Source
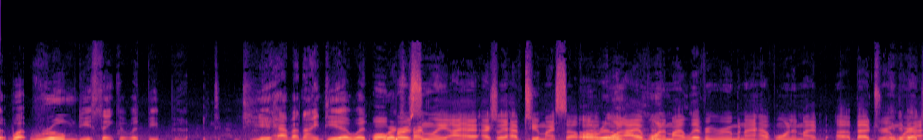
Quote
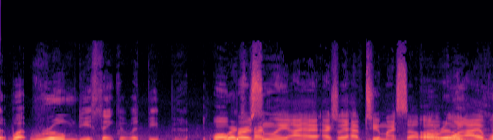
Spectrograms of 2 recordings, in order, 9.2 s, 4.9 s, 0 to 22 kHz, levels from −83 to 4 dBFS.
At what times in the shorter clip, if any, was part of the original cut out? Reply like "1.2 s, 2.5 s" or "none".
2.1 s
